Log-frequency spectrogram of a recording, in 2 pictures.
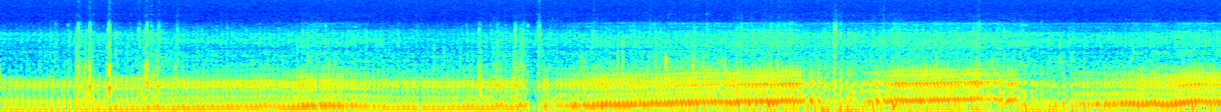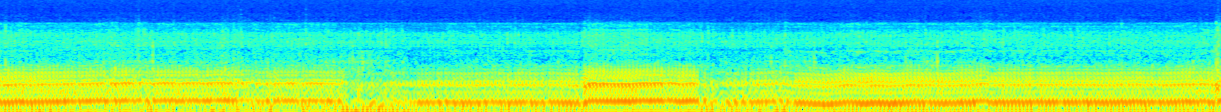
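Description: Moto Guzzi Stelvio NTX's transverse V-twin engine running at a steady low pitch under way on a rough stony track. Its note dips and comes back several times as the throttle is eased and opened again. A few sharp clicks and knocks from the bike going over stones come in the first few seconds.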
